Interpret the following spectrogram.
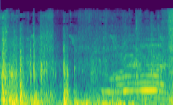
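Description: Rustling and a sharp knock from parts and packaging being handled in a pickup truck bed, then a drawn-out high call over the last half second.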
